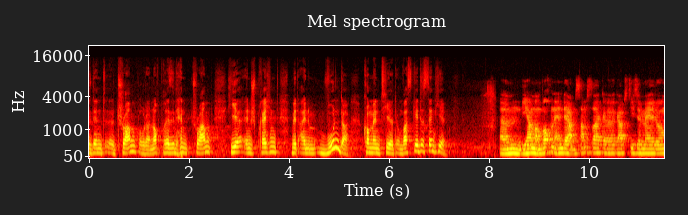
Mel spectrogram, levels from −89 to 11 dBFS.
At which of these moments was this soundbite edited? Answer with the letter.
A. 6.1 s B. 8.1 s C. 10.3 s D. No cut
B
